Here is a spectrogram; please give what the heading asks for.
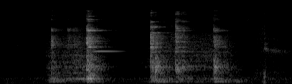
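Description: Several sharp clinks and clatters of glassware and dishes as someone fetches a favourite drinking glass, arriving in a few bursts with brief pauses between, one leaving a thin ringing tone.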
